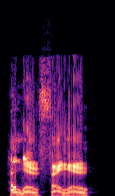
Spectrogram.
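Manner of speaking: usual speaking voice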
